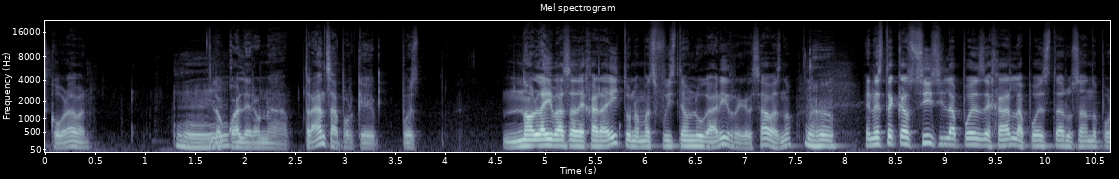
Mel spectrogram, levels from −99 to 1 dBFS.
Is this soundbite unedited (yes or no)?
yes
